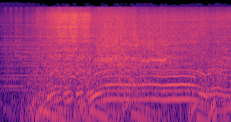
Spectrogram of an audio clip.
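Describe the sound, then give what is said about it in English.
Two fast motorbikes start up and ride off: engine noise swells from a quiet start into a loud, sustained roar whose pitch shifts up and down as they rev. “Piper and Dodge start the two fast motorbikes parked outside.”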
